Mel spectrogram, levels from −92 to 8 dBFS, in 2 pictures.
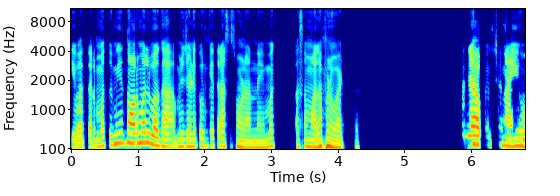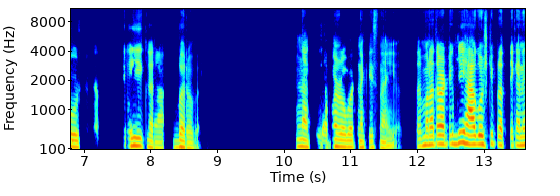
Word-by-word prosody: किंवा 135 -2 -3
तर 145 -1 -4
मग 160 +4 -3
तुम्ही 210 +3 0
नॉर्मल 235 +1 +4
बघा. 160 -3 +1
म्हणजे 155 0 -3
जेणेकरून 155 +1 -3
काही 170 0 -9
त्रासच 165 0 -6
होणार 135 -3 -1
नाही, 130 0 -3
मग 155 +5 -3 0.4
असं 150 +1 -7
मला 150 0 +2
पण 165 - +6
वाटतं. 130 -1 -3 1.6
सगळ्या 205 0 +5
अपेक्षा 190 0 -1
नाही 165 -1 +1
होऊ 150 -4 +2
शकत - - -15 0.4
काहीही 170 +1 +3
करा. 125 -3 -5 0.2
बरोबर. 130 -5 -1 1.5
नक्कीच. 150 -3 -4
आपण 155 +4 -2
रोबोट 145 -1 0
नक्कीच 135 0 -6
नाही 120 - -6
आहोत. - - -26 0.2
तर 160 - -7
मला 185 +3 +2
तर - - +4
वाटतं, 205 0 +5
की 210 - -1
मी 245 - +4
ह्या 200 -1 +9
गोष्टी 205 +1 +2
प्रत्येकाने 185 -2 -2
160 Hz, 175 wpm, -21 LUFS, 140-190 Hz, 1.6 s, ह्या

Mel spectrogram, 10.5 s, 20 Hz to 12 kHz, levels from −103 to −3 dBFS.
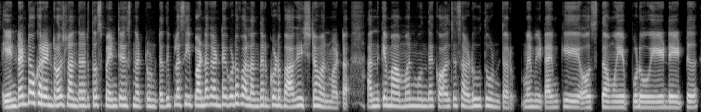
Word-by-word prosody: ఏంటంటే 240 +9 +5
ఒక 290 - +3
2 240 -1 +4
రోజులు 240 0 +3
అందరితో 220 +2 0
స్పెండ్ 210 -3 0
చేసినట్టు 205 -2 -2
ఉంటది. 190 +3 -3
ప్లస్ 240 +1 -1
ఈ - - -3
పండగంటే 240 +2 +3
గూడా 265 +2 +2
వాళ్ళందరికీ 215 -2 0
గూడా 230 -1 +2
బాగా 190 +4 +2
ఇష్టమన్నమాట. 190 -8 -3 0.4
అందుకే 205 +4 0
మా 205 - +3
అమ్మని 205 +2 -2
ముందే 205 0 -3
కాల్ 190 +1 -1
చేసి 215 0 -3
అడుగుతూ 210 +3 -1
ఉంటారు. 165 -3 -7 0.2
"మేము 185 0 -3
ఈ - - -6
టైమ్‌కీ 175 +3 -2 0.3
ఒస్తాము, 170 0 -3
ఎప్పుడు, 170 +1 -2 0.2
ఏ - - +3 0.2
డేటు," 165 +1 0
205 Hz, 175 wpm, -23 LUFS, 185-225 Hz, 0.4 s, ఏంటంటే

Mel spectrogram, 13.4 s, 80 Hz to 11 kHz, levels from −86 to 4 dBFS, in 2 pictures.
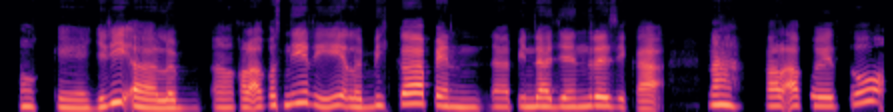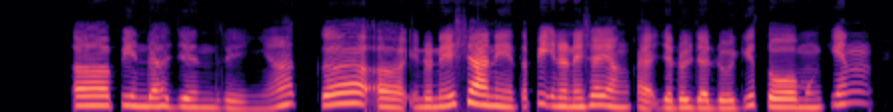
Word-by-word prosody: Oke, 190 -3 -4
jadi 220 - +3
e 220 - +4
leb 175 0 0 0.2
e 190 - -9
kalau 190 0 +1
aku 240 - -1
sendiri 240 -4 0
lebih 205 +3 -3
ke 275 0 +5
pin 200 -4 0
e 200 0 -5
pindah 210 0 0
genre 210 +2 +2
sih 200 -2 -3
Kak. 170 -2 -1 0.3
Nah, 245 -4 +2 0.2
kalau 220 -1 +1
aku 220 +1 0
itu, 280 +10 -2 0.6
eee, 230 0 +3
pindah 215 -2 -1
genre-nya 185 +2 -5 0.2
ke, 270 +3 +3
eee, 195 -2 0
Indonesia 240 +8 +4
nih, 210 -4 -1
tapi 230 +4 -4
Indonesia 210 +1 +1
yang 215 -5 +1
kayak 185 -4 -4
jadul-jadul 180 -1 0
gitu. 195 -1 +1
Mungkin, 255 +10 -6
210 Hz, 150 wpm, -22 LUFS, 190-235 Hz, 0.6 s, ke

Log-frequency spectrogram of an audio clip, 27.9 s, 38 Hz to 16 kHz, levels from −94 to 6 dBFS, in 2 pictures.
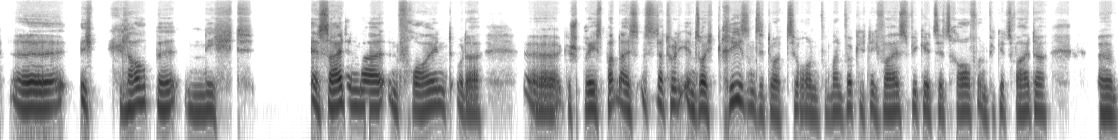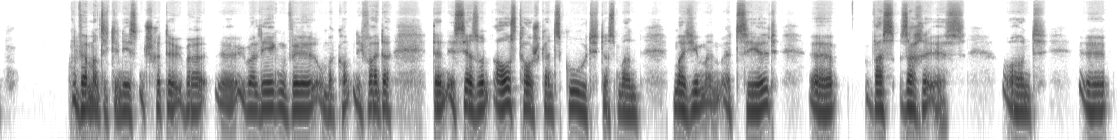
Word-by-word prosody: Äh, 155 - +6 0.2
ich 180 -6 -2 0.2
glaube 160 +1 +2
nicht. 140 -2 -5 0.7
Es - - +3
sei 165 +2 +8
denn 180 -4 -1
mal 155 -1 +5
'n 150 -4 -4
Freund 150 +3 0
oder, 125 -4 -1 0.5
äh, 65 -1 0
Gesprächspartner. 155 +3 0
Es 135 -1 -2
ist 215 - -8
natürlich 175 0 -2
in 145 - 0
solchen 145 -3 +3
Krisensituationen, 130 - -2
wo 125 - -13
man 135 +1 -5
wirklich 145 -4 -4
nicht 135 -7 -7
weiß, 135 0 -1
wie 150 - -6
geht's 135 0 -4
jetzt 130 -1 -7
rauf 135 -1 -2
und 120 -4 -8
wie - - -17
geht's 140 - -9
weiter? 135 0 -2 0.6
Ähm, 125 -3 -1 0.8
und - - -3
wenn 145 - +7
man - - +1
sich 125 -5 -5
die - - -4
nächsten 135 -3 -1
Schritte 155 0 -2
über 135 -1 -2 0.2
äh, 80 -3 -3
überlegen 150 -1 +1
will 145 +1 +5
und 140 - -5
man 125 -1 -6
kommt 155 +2 -6
nicht 145 -2 -7
weiter, 155 -2 +1 0.5
dann - - +3
ist - - +1
ja 155 -3 +7
so 140 +2 +3
'n - - -5
Austausch 160 -1 +4
ganz 135 -3 -3
gut, 150 -5 -1
dass - - -5
man 130 -3 -2 0.4
mal 155 -2 +4
jemandem 150 +5 -1
erzählt, 150 - +1 0.3
äh, 135 -2 +2 0.4
was 150 -2 +2
Sache 155 -1 +2
ist. - - -6 0.4
Und, 150 - -3 0.4
äh, 140 -1 0
145 Hz, 145 wpm, -23 LUFS, 135-155 Hz, 0.8 s, sei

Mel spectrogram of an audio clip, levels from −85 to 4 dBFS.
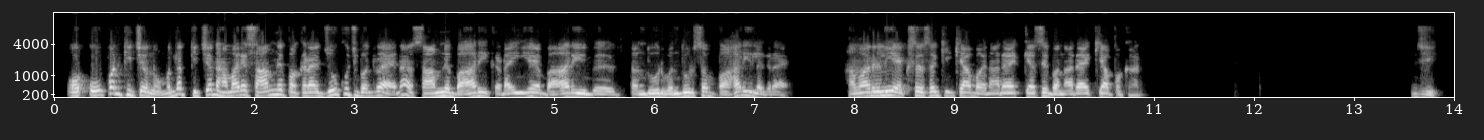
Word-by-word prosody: औ 155 - +3 0.2
open 235 +6 0
kitchen 175 - 0
हो, 110 - -4
मतलब 235 - -1
किचन 175 +7 -1
हमारे 165 +3 +2
सामने 175 +5 0
पक - - -1
रहा 150 - +3
है, - - 0
जो 185 - +2
कुछ 205 -7 -2
बन 155 -1 -1
रहा 170 - +3
है - - +1
ना - - -1
सामने 135 +4 +3
बाहर 120 +5 +2
ही 155 - +1
कढ़ाई 125 +4 +1
है, 145 - +2
बाहर 125 +5 0
ही 130 -2 +4
ब 120 -2 -2 0.2
तंदूर-वंदूर 120 +4 +2
सब 160 0 -3
बाहर 150 +10 -1
ही 170 - -1
लग 115 - -3
रहा 110 - -4
है। - - -10 0.6
हमारे 145 +6 +2
लिए 170 0 +4
एक्सेस 160 +1 -1
है 165 - +3
कि 155 0 -5
क्या 150 -1 +1
बना 125 0 -4
रहा 140 - +2
है, - - +1
कैसे 140 +2 0
बना 120 0 0
रहा 130 +2 +2
है, - - +1
क्या 135 0 -1
पका 190 +7 -11
रहा 190 - -11
है? 185 - -34 2.7
जी। 115 -4 -8
145 Hz, 215 wpm, -13 LUFS, 125-165 Hz, 2.7 s, ही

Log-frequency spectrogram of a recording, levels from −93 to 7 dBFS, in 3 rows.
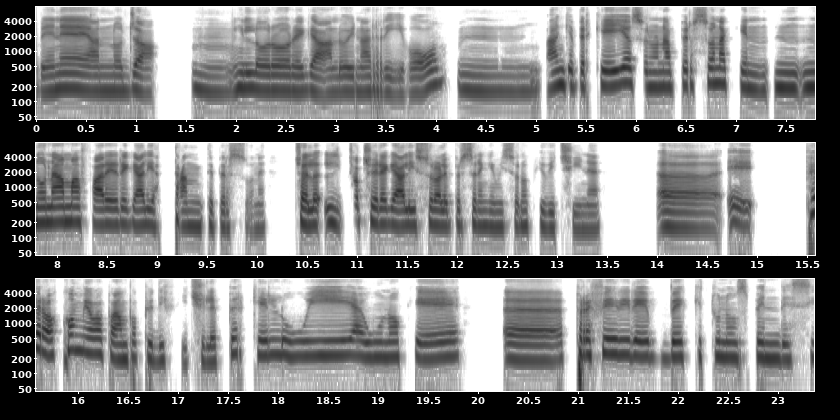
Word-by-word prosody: bene, 175 +2 +2
hanno 165 0 -2
già, 165 -3 -1 0.4
mhmm, 160 -4 -7
il 185 +1 +1
loro 170 -1 +1
regalo 160 -2 -1
in 160 0 -3
arrivo, 155 - -4
mhmm, 165 -2 -8
anche 210 +4 0
perché 200 +1 -2
io 215 +4 +5
sono 200 -4 -2
una 195 0 +1
persona 215 +3 0
che 225 -3 -4
n 175 -2 -4
n 190 -1 0
non 200 +1 +4
ama 205 0 +7
fare 185 -2 +5
regali 185 -1 +3
a 170 - -10
tante 170 0 -2
persone. 160 -2 -7 0.3
Cioè, 195 - +4
la 185 +1 +3
il 195 -3 -2
faccio 220 -1 -3
i - - +5
regali 180 -2 +5
solo 185 0 0
alle 170 -1 0
persone 175 0 -3
che 170 -1 -4
mi 165 - -5
sono 170 0 -6
più 175 0 -9
vicine. 150 -1 -7 0.6
Uhm, 160 -2 0
e 215 - -3 0.4
però 255 -7 +5
con 295 +5 +1
mio 265 -3 +2
papà 240 -5 +2
è - - +6
un 195 - +3
po' 210 +2 -5
più 205 -1 -3
difficile, 175 -1 -6
perché 250 -1 -3
lui 230 0 0
è 230 -1 +2
uno 215 0 -1
che, 210 +2 0 0.4
ehm, 185 -1 +2
preferirebbe 225 -3 +2
che 220 - -12
tu 225 - -5
non 210 -1 0
spendessi 200 -1 -3
190 Hz, 160 wpm, -20 LUFS, 170-215 Hz, 0.6 s, ama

